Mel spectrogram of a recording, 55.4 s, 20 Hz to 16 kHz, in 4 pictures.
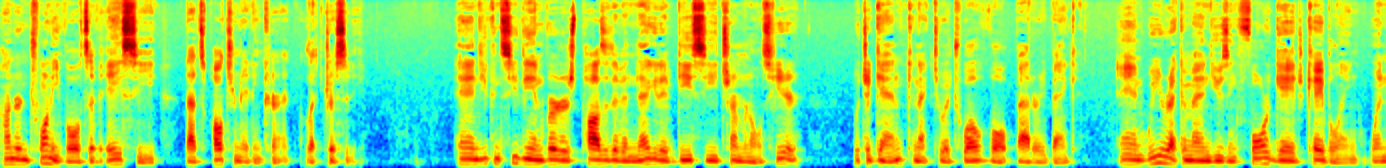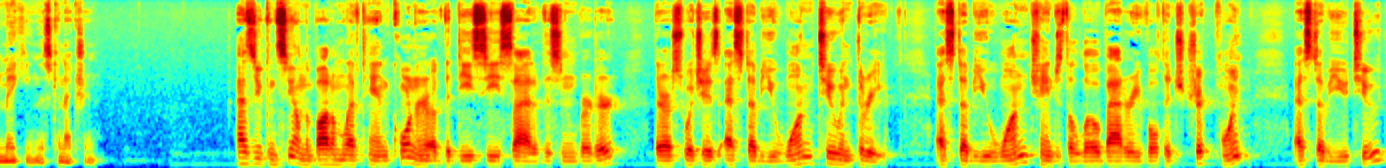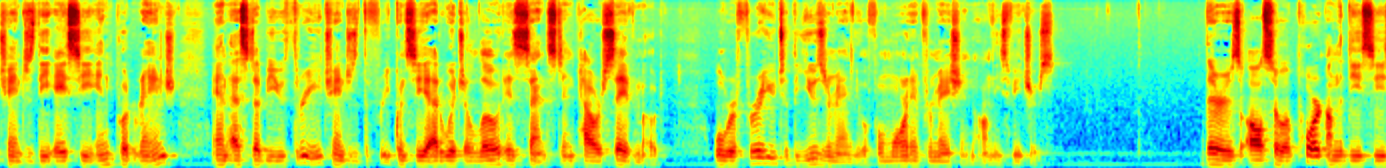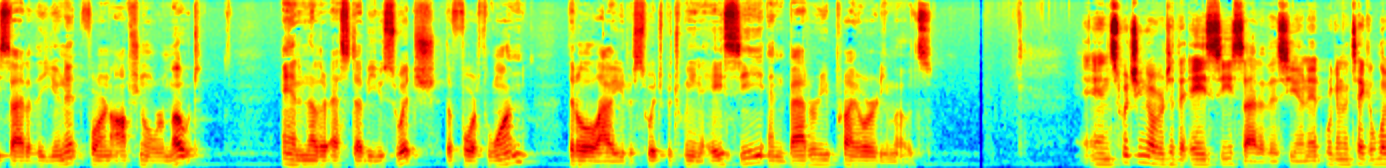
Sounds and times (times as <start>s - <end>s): Speech: 0.0s - 3.7s, 4.5s - 14.9s, 16.2s - 38.4s, 39.8s - 43.7s, 44.4s - 51.0s, 52.4s - 55.4s.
